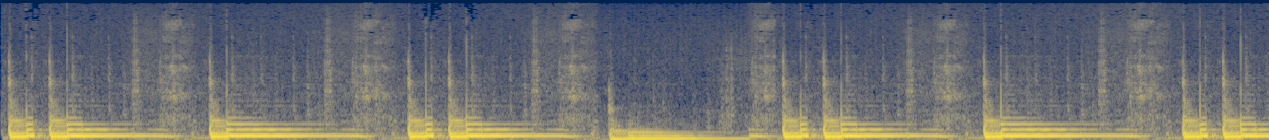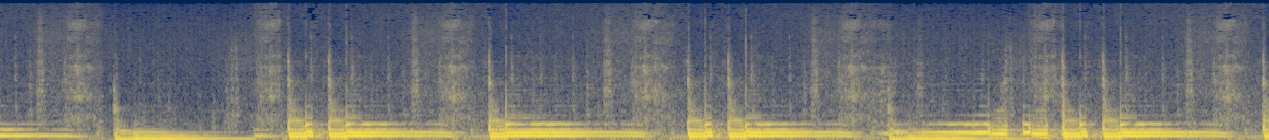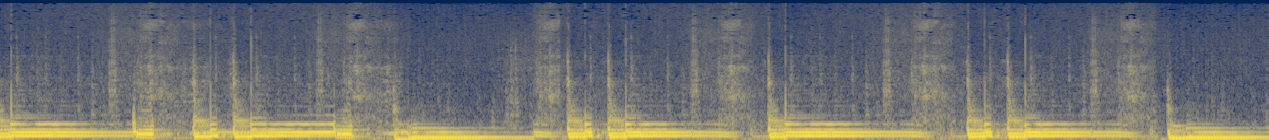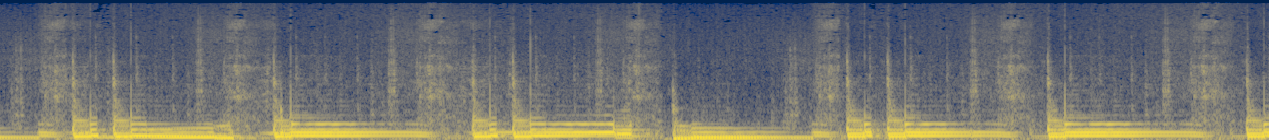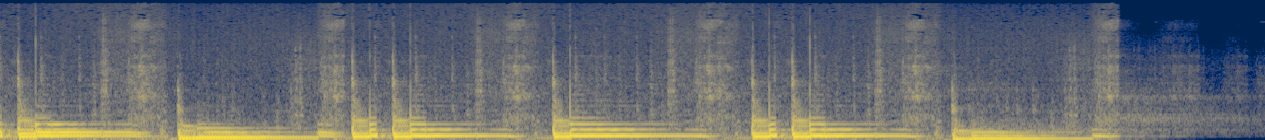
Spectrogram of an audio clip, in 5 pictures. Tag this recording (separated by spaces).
morphagene mgreel kimathimoore field-recording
